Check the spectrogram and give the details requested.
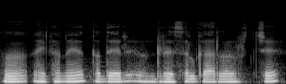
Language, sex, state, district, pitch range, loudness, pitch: Bengali, male, Tripura, West Tripura, 125-135 Hz, -16 LUFS, 130 Hz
